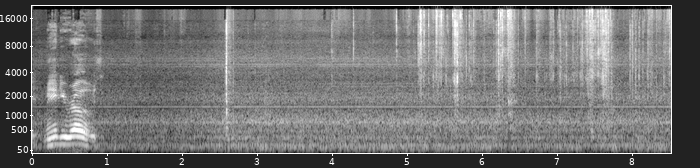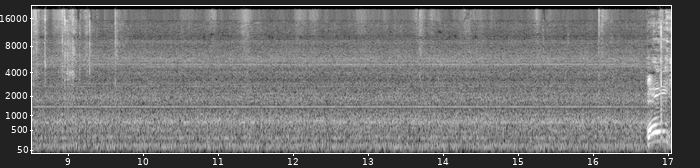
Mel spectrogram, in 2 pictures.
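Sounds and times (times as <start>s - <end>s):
steady low hum: 0.0s - 17.0s
foil wrapper crinkling: 4.2s - 9.4s.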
